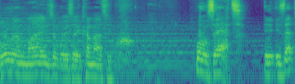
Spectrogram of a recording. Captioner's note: exhales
